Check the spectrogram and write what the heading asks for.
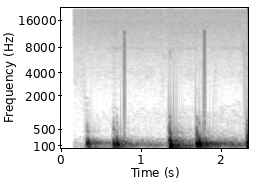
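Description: Heartbeat sound effect: paired low thumps, a pair about once a second, the first starting about a third of a second in.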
